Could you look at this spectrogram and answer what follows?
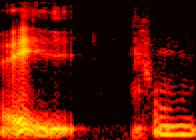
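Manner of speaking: whispered, fake put-on American accent. Speaker who worked on games quotes a marketing person, put-on American accent. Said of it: "I did them with an American accent".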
